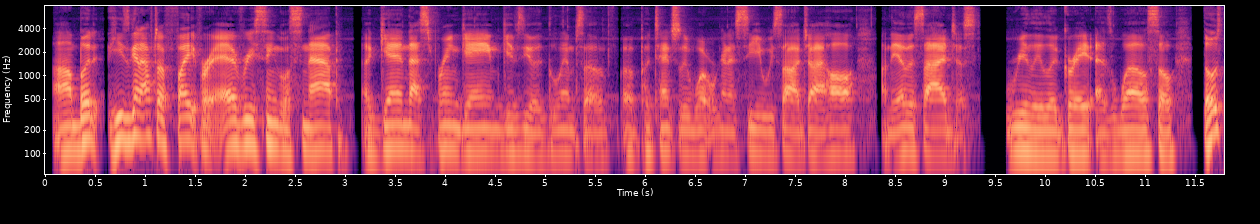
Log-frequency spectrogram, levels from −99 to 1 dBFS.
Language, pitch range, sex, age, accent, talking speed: English, 100-115 Hz, male, 20-39, American, 225 wpm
